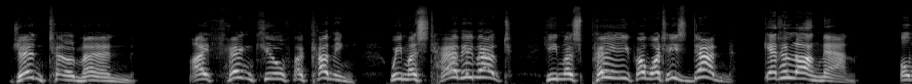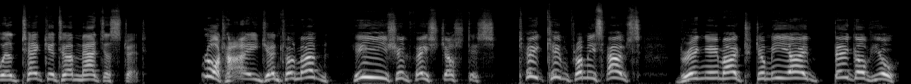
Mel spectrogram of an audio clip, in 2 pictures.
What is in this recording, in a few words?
Audiobook Historical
